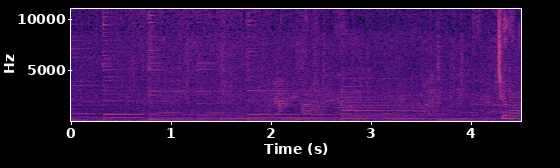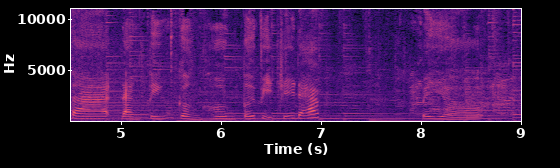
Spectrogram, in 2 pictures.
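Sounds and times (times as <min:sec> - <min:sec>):
vehicle engine running: 0:00.0 - 0:07.8
speech: 0:04.3 - 0:07.1, 0:08.0 - 0:08.9
laughter: 0:07.6 - 0:09.0.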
